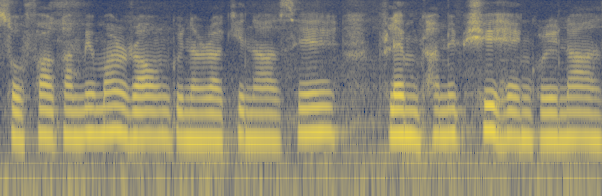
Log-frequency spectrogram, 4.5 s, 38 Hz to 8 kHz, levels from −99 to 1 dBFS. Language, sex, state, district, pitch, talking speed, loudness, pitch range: Nagamese, female, Nagaland, Kohima, 190 Hz, 210 wpm, -17 LUFS, 185-200 Hz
